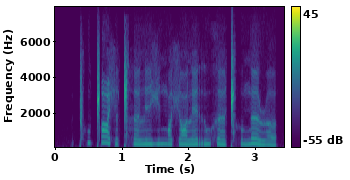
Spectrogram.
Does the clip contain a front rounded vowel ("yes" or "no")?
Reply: no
